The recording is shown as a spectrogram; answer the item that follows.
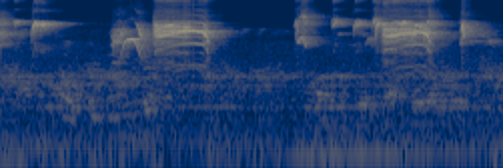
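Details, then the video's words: Captive sogon, sogok otong or sriganti sunbird calling to provoke other birds to reply: two clusters of loud, high scratchy chirps with a thin whistled slur, separated by a quiet pause. "Suara panggilan sogon/sogok otong/sriganti pasti nyaut."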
